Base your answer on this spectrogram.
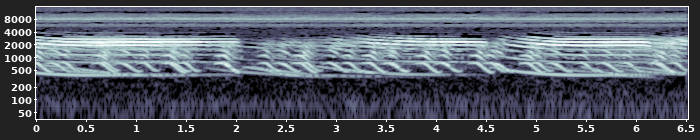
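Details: Unnamed rare frogs calling together: rapid series of bent, falling, richly harmonic notes from overlapping callers, roughly four per second, broken into bursts a few seconds long, with a steady high tone in the background.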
